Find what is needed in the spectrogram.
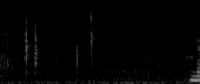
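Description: A few light clicks and taps as a small paperboard contact-lens box is turned over in the hands.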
